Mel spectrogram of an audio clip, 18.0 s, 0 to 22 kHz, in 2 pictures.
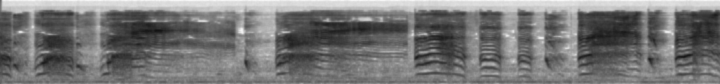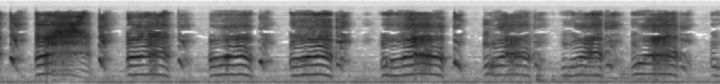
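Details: Repeated loud cries in short bursts with brief gasps between from a newborn boy on hospital day 2 during a sponge bath before discharge; newborn crying.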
